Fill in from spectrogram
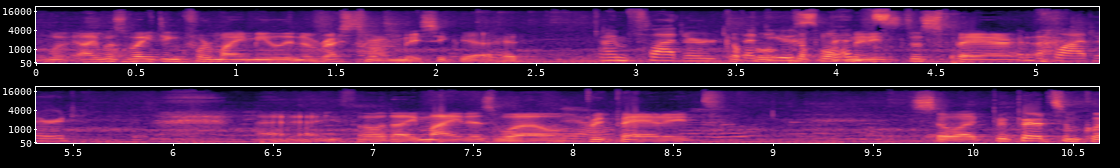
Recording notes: The quality of the recording is not ideal since it was recorded in a café and naturally the recorder picked up a lot of background noice, but it is audible, neverthless.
